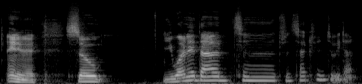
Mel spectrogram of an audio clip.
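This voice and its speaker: A man's voice: sits high, expressive, normal speed, fairly bright tone. A man playing an inexperienced young male demon intern in an ASMR roleplay, chatting in a casual, hesitant, apologetic way straight to the listener. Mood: sheepish, apologetic. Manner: rambling, hesitant, casually chatty with slangy asides.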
